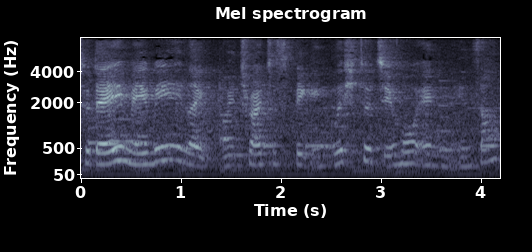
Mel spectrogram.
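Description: A woman's voice: medium pitch, a little fast. A woman, cheerfully hosting a home vlog in English and laughing often. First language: Korean. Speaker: vlogger host. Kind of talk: casual vlog talk. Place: indoors at home. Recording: echoey home room with music.

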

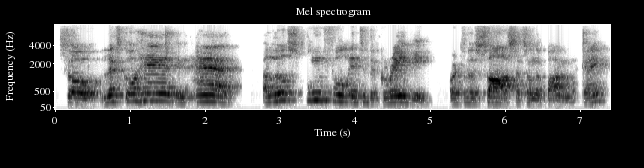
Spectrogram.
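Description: A man's voice: fairly high pitch, unhurried, a bit bright, roomy sound, muffled recording, slight background noise. A middle-aged man, a chef, leading a cooking demo and checking in with his student over a video call. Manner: encouraging, coaching with frequent "okay?" and "right?" checks. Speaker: chef instructor.

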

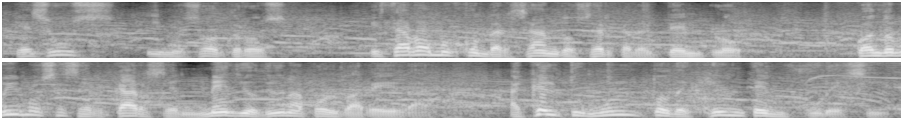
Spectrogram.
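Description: A man's voice: medium pitch, very animated, normal speed. A man narrating a radio drama as a vivid, dramatic storyteller. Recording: crowd noise behind.

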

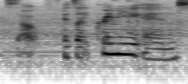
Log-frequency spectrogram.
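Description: A woman's voice: fairly low pitch, a little slow, background noise. A woman in her thirties chatting and teasing in a casual way aboard a sailboat. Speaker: sailing vlogger. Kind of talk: casual conversation. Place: sailboat cabin.

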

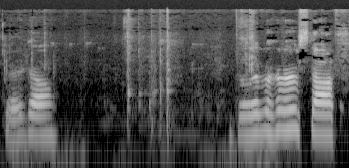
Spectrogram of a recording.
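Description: A woman behind the camera in a backyard, casually coaching and gently teasing children through a pretend game. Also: mid-range voice, fairly even intonation, takes it slowly, a little hiss or hum. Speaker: parent filming children at play. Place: backyard, outdoors. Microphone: handheld camera, speaker behind it.

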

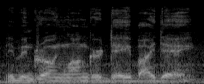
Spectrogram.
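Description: A man voicing a big, tough, laid-back young bodyguard in a video game, gruff, casual and blunt. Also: a bass voice, level tone, moderate pace, faint music behind. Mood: gruff, easygoing.

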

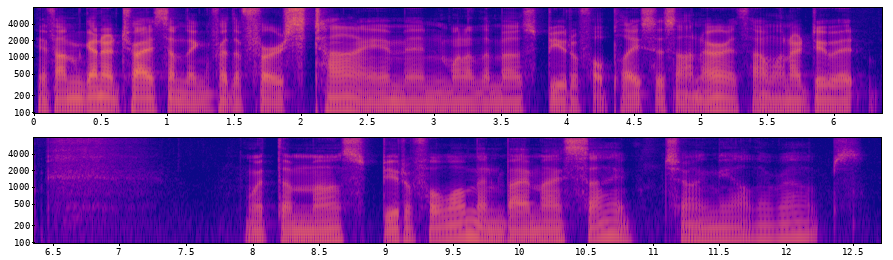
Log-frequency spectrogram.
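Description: Very deep-voiced man, intimate boyfriend roleplay. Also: steady tone, unhurried, gravelly, clean tone, no room sound. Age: young adult. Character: affectionate, teasing younger boyfriend. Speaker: audio roleplay performer playing a boyfriend. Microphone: close, dry microphone.

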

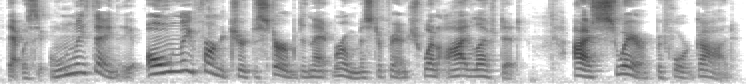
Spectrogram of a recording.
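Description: A woman voicing a nervous, polite young rural man from the American South in an audiobook, halting and earnest. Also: mid-range voice, animated, vocal fry, fairly bright tone. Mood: agitated, pleading. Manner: halting, earnest, deferential, folksy. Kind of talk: audiobook character acting.

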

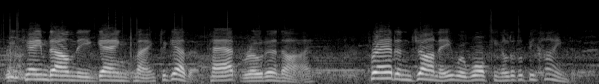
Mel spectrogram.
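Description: An actress playing a spirited, teasing detective's wife with an arch, pert manner in a 1950s radio mystery. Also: female voice, medium pitch, lively intonation, moderate pace, highs cut off, lightly acted. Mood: narrating. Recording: band-limited 1950s radio recording with music.

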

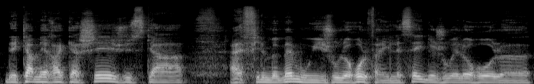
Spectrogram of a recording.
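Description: Middle-aged host, mellow lowish voice, hesitant fillers, living room on a far camera. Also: male voice, steady tone, normal speed. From Belgium. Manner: hesitant, many fillers and restarts. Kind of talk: casual chat about film collecting.

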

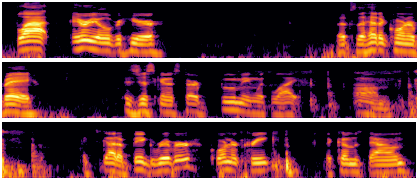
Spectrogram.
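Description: A man in his thirties, slightly hoarse from a cold, chatting in a relaxed, upbeat way with lots of fillers while filming himself outdoors on a dock by a bay. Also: medium pitch, slight background noise. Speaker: sawmill owner vlogging his workday. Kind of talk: casual outdoor vlog. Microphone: action camera held at arm's length.

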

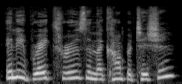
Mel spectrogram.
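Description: An actress performs a young woman detective for a video game, her voice on the high side and recorded dry. She is inquisitive and level-headed, putting questions in an earnest, probing way. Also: quick pace, a little mellow, no echo, lightly acted. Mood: curious, friendly. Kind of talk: video game voice acting, isolated dialogue lines.

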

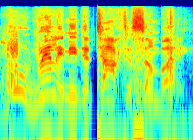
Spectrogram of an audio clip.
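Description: An American actor playing a bossy, exasperated cop with dry sarcasm in a video game. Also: male voice, high-pitched, wildly swooping pitch, fast, heavy background noise. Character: bossy exasperated male cop sniper partner.

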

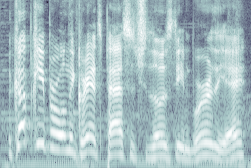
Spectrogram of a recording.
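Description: A man's voice: high-pitched, wildly swooping pitch, fast. Canadian man reading out a proud referee. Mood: proud, formal. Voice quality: reading game dialogue aloud. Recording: game music playing behind.

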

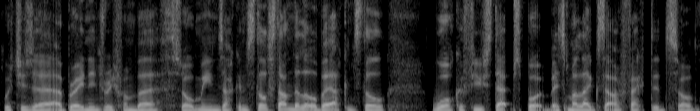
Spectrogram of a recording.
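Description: A man's voice: low voice, a little fast, no echo. A man in his twenties with a Liverpool accent, a guest talking openly and easily about his life in a radio studio interview. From Liverpool, England. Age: 20s. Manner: open, relaxed, laughs easily. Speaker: guest athlete. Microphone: studio microphone.

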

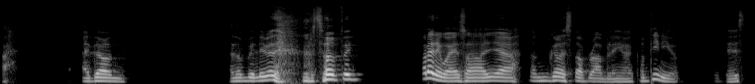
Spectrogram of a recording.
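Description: A man giving casual commentary as a reaction video host, rambling haltingly and often repeating and restarting his words. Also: on the high side, darkish tone, soft background music. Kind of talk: casual commentary on game trailers.

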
